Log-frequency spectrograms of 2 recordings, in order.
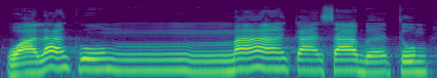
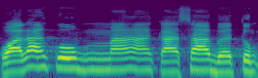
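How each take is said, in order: First: The doubled m is held long with a hum. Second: The doubled m is short, without a held hum. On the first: The speaker calls it right. "Tahan deng mem memanjangkan atau nahannya selama tiga harokat" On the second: The speaker calls it wrong. "Tidak boleh walakum ma kasabtum"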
